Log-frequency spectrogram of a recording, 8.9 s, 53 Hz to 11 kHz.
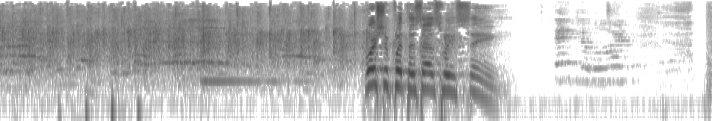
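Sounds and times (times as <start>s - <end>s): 
audience applauding in praise: 0.0s - 5.7s
sustained tones: 2.5s - 5.0s
speech: 4.6s - 6.3s.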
